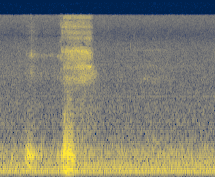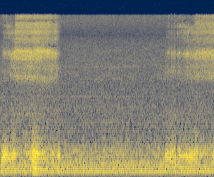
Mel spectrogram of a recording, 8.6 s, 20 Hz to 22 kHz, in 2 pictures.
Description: Our 1 year old Pug Fez Snoring LOUDLY!!!! Funny, Cute Boy.....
